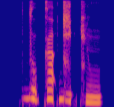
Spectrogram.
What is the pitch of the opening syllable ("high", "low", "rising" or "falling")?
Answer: falling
